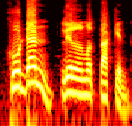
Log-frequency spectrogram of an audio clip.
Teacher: Idgham bila gunnah, idgham yang tidak memakai dengung ke hidung.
